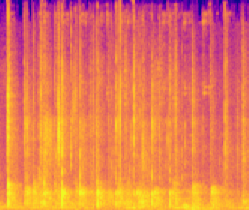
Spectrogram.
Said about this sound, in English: Can we give a great round of applause, please?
